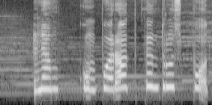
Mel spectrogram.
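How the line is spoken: Quiet, close to tears. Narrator (Romanian): Bobby s-a înroșit și era gata să plângă iar, dar prin ceața din ochii lui a spus încet

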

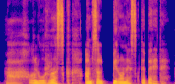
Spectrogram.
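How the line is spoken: Muttering. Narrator (Romanian): el mormăia

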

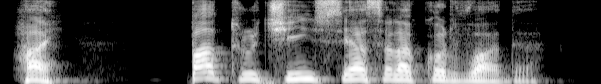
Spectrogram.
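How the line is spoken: Shouted. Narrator (Romanian): milițianca striga

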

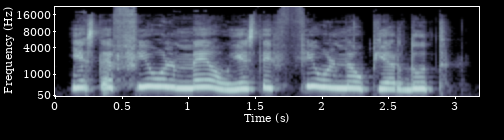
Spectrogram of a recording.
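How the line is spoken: Shout. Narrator (Romanian): a strigat el

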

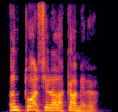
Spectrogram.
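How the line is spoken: Shouting. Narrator (Romanian): a strigat

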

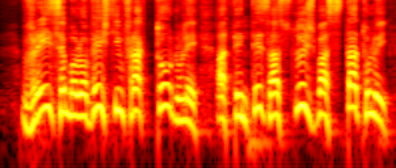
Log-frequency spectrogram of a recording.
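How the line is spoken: Furious cursing scream. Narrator (Romanian): l-a înfuriat și mai rău pe polițist, înjurându-l și țipând

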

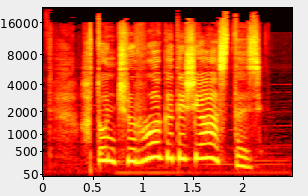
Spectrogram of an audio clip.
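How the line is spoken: Sighing. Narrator (Romanian): suspină Elisabeta

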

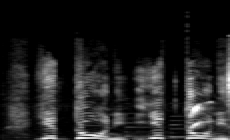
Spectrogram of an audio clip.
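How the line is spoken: Shouting. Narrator (Romanian): strigă Ana

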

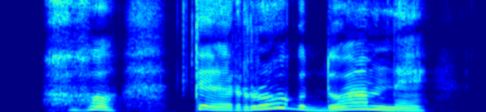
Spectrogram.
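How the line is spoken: Exclaiming. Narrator (Romanian): a exclamat atunci Petru

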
